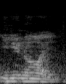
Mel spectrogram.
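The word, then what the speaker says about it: Illinois: प साइलेंट है डी बी आर आई S silent है य पे इनोई I double L आई एन ओ आई इन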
